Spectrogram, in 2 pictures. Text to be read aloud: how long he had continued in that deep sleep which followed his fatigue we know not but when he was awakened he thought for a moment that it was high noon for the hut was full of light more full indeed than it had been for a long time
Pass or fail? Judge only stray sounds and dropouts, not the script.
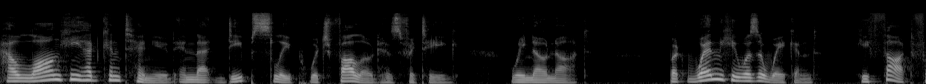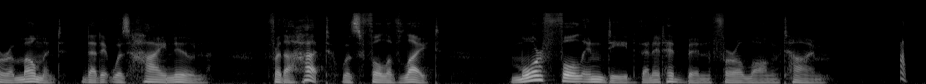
fail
